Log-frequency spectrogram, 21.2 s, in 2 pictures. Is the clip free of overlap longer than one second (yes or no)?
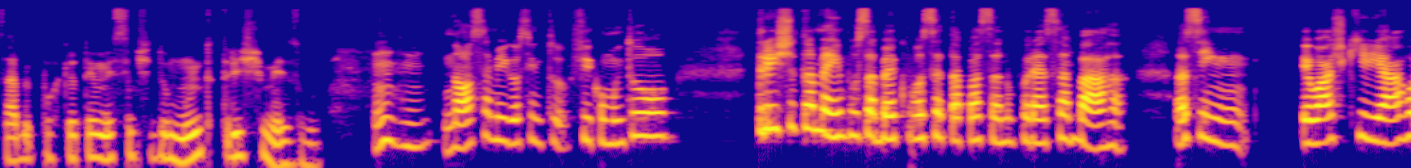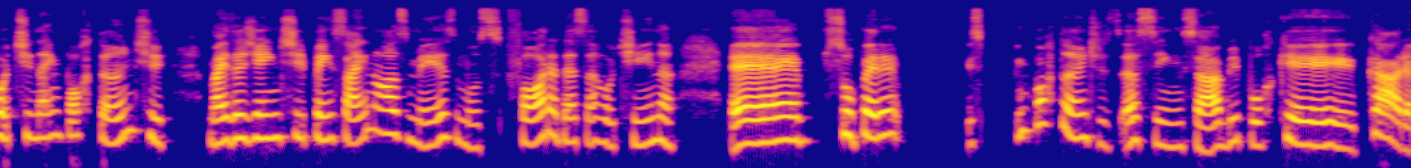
yes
